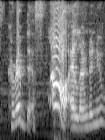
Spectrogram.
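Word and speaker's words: Charybdis: oh thank you nii it's pronounced caribdis caribdis oh I learned a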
